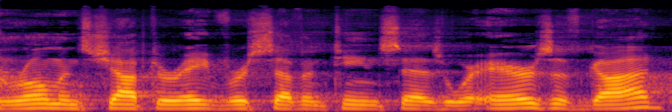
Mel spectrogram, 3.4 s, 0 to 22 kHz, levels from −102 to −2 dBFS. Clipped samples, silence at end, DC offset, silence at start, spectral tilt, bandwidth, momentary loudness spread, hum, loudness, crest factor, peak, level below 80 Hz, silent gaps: under 0.1%; 0 s; under 0.1%; 0 s; -6 dB/octave; 14.5 kHz; 5 LU; none; -22 LUFS; 18 dB; -4 dBFS; -72 dBFS; none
